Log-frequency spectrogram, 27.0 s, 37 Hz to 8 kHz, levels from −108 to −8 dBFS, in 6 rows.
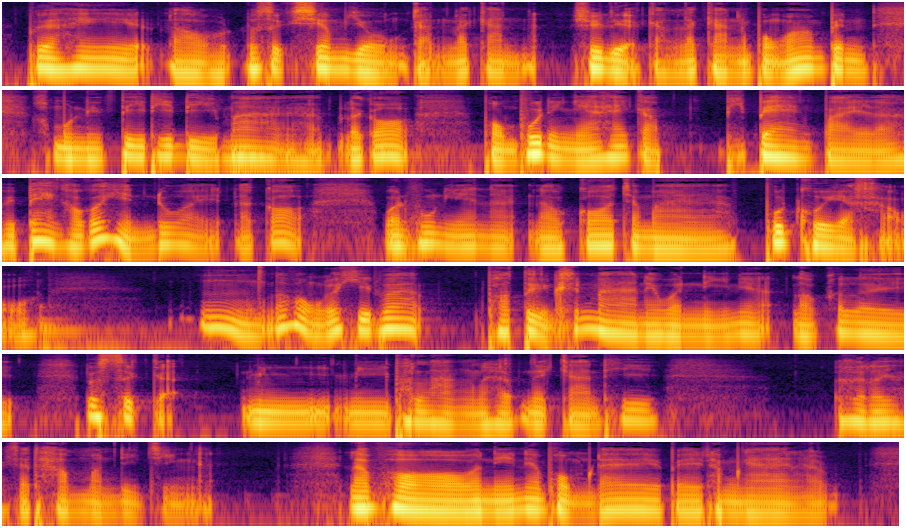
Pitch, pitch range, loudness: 100 Hz, 90-115 Hz, -23 LUFS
